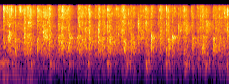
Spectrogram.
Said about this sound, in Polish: Brawa.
